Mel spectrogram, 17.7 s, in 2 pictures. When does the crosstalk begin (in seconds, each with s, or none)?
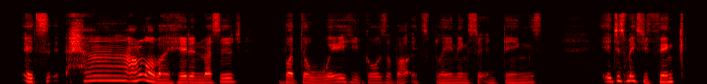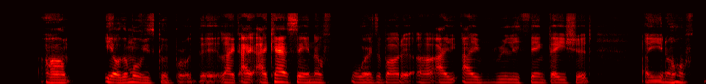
none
